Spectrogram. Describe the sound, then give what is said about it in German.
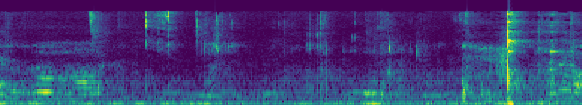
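Strawberry cake being eaten makes soft, moist chewing sounds, quiet and close. “Ich will einfach mit euch das essen. Mm. Mm, lecker.”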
